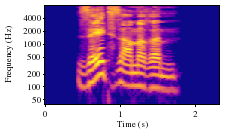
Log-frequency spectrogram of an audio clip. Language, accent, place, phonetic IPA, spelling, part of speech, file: German, Germany, Berlin, [ˈzɛltzaːməʁəm], seltsamerem, adjective, De-seltsamerem.ogg
- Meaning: strong dative masculine/neuter singular comparative degree of seltsam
